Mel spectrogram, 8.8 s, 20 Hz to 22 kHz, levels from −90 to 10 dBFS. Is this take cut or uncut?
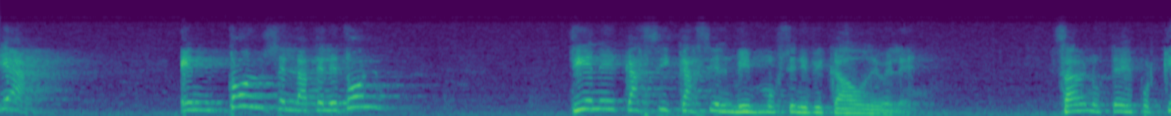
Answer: uncut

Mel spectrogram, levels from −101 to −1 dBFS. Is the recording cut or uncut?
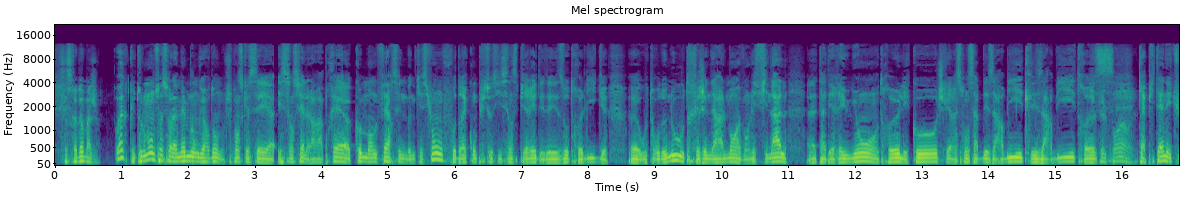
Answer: uncut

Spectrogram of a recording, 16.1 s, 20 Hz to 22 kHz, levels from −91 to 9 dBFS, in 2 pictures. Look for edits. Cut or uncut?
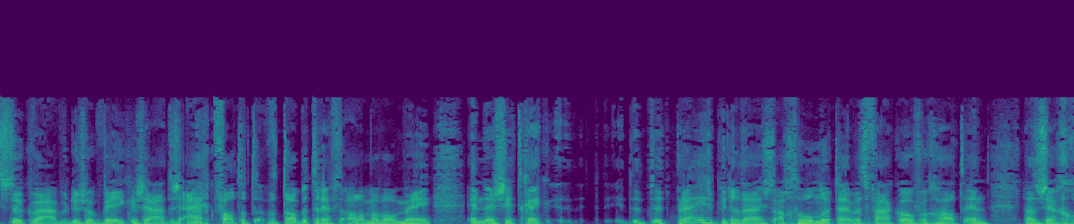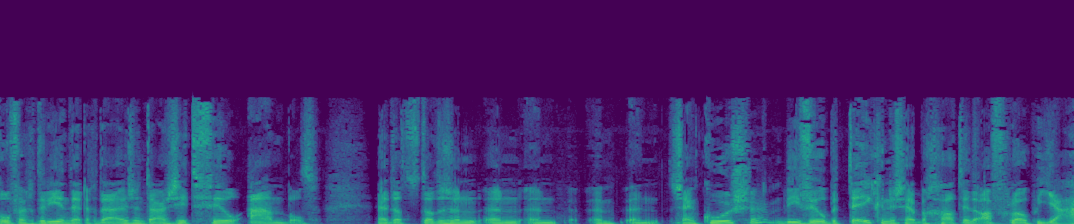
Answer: cut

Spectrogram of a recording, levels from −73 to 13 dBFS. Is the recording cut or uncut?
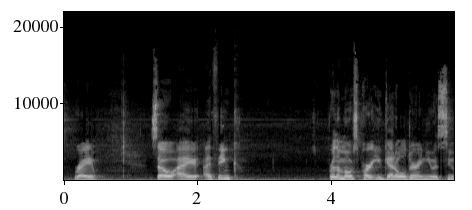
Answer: uncut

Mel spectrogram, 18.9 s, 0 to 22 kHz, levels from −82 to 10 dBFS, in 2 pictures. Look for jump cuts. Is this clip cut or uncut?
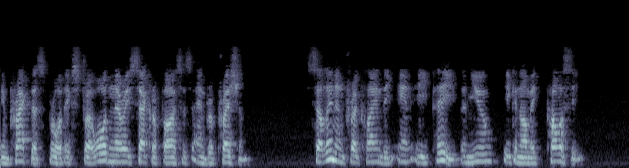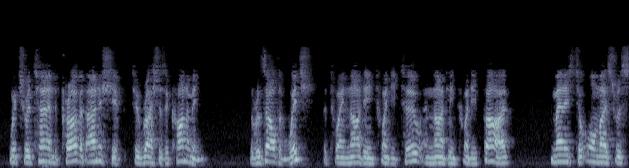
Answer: cut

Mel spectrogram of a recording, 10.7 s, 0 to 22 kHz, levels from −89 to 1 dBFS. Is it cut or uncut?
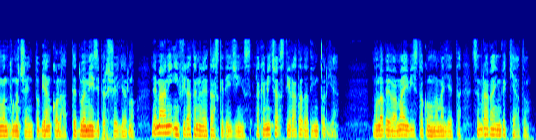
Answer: uncut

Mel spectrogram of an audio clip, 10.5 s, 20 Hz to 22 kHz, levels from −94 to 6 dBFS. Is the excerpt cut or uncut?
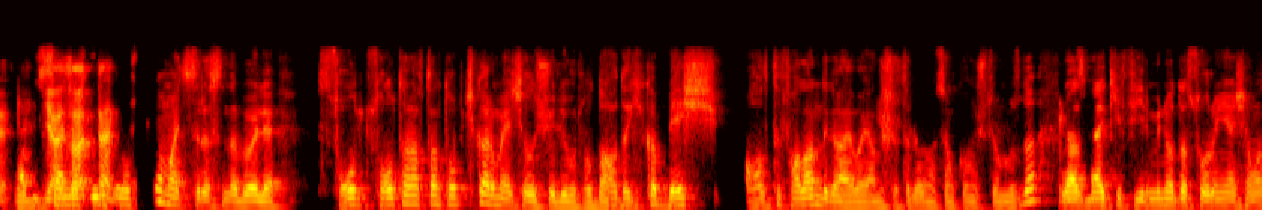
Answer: cut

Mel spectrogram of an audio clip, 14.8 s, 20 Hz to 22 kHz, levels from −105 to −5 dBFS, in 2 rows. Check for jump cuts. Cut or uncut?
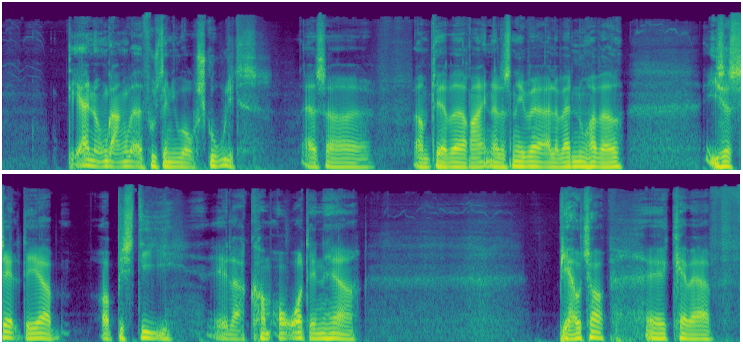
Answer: uncut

